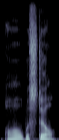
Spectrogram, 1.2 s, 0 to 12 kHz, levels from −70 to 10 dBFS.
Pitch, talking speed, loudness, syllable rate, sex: 105 Hz, 150 wpm, -18 LUFS, 3.0 syllables/s, male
